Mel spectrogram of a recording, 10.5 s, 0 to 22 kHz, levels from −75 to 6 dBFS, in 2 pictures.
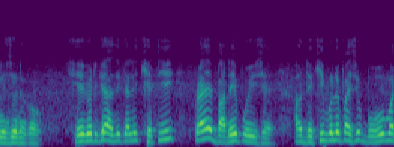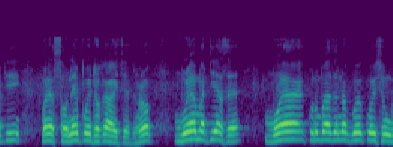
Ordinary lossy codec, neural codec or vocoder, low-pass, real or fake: none; none; none; real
